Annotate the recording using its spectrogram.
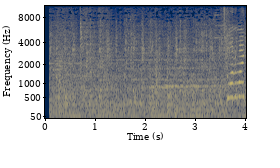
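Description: Fast, steady mechanical clicking and clattering like a ratchet, from the machinery carrying a wrapped present along a conveyor chute. A boy's voice comes in near the end.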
